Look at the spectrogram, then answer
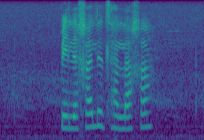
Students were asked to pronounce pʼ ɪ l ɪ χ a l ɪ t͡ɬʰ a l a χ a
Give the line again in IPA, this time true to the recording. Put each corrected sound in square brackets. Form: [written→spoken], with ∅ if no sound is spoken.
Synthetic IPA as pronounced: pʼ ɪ l ɪ χ a l ɪ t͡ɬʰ a l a χ a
